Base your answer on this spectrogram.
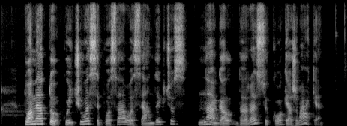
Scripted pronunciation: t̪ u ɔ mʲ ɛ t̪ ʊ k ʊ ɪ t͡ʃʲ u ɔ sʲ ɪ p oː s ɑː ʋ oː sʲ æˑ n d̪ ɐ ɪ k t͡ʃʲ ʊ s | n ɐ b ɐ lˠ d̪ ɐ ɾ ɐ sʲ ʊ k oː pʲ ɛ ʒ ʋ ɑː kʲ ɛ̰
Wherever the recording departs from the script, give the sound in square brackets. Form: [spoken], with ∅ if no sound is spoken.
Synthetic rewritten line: t̪ u ɔ mʲ ɛ t̪ ʊ k ʊ ɪ t͡ʃʲ u ɔ sʲ ɪ p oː s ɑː ʋ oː sʲ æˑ n d̪ ɐ ɪ k t͡ʃʲ ʊ s | n ɐ [ɡ] ɐ lˠ d̪ ɐ ɾ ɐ sʲ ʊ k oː [kʲ] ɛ ʒ ʋ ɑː kʲ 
